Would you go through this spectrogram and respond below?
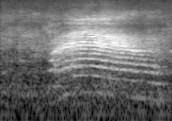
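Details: Domestic cat giving a single drawn-out meow, smooth and nasal with rich harmonics, swelling and then fading over about a second in a quiet indoor setting.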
